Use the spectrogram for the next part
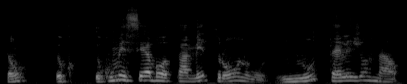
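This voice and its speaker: A man from Brazil, a podcast host, telling a story in a casual, slangy, animated way with many restarts. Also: a little high, moderate pace, breathy edge.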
